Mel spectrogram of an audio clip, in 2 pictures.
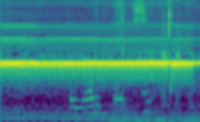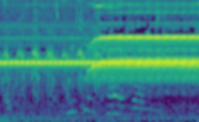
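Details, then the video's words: Frogs calling at night: a long, steady, high-pitched trill held for the whole stretch, a second trill sliding in near four seconds, and scattered short lower croaking notes around one and four seconds. "Frog night sounds"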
